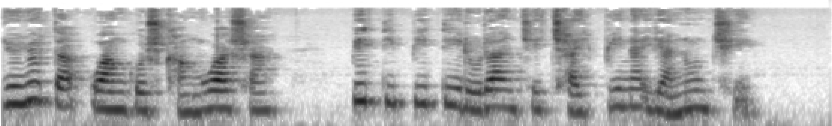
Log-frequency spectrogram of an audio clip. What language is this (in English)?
Southern Pastaza Quechua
